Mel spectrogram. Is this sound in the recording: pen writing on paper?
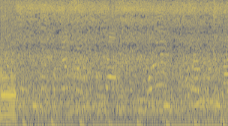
no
